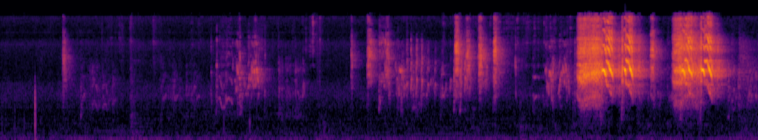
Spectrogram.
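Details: Budgerigar chirping: scattered soft high chirps and short chatter build gradually, ending in two loud, harsh bursts of rapid squawky chirps near the end, with a faint click and low hum in an otherwise quiet room.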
